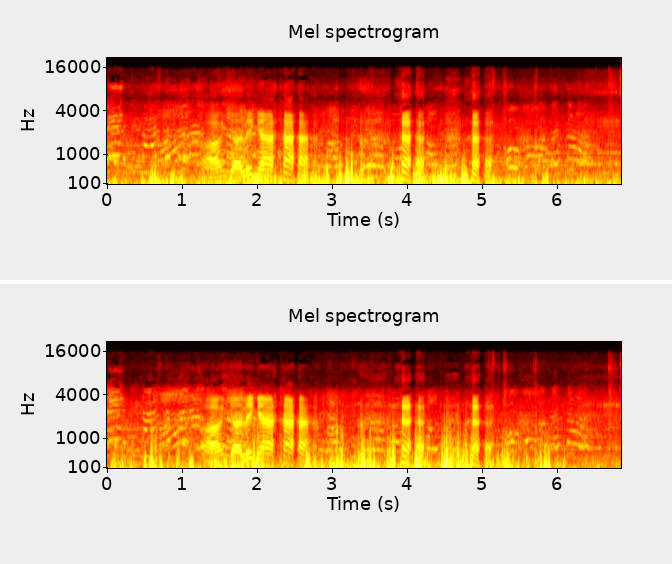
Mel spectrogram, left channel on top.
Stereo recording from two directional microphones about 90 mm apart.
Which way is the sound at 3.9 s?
40° left (ahead or behind).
